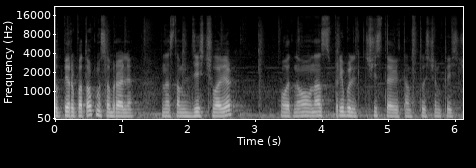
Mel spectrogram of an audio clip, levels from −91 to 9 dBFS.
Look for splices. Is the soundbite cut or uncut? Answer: uncut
